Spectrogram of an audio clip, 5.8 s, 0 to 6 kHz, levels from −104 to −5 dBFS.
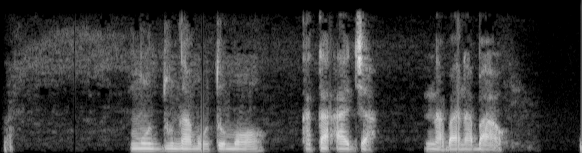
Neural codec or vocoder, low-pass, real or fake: none; 5.4 kHz; real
